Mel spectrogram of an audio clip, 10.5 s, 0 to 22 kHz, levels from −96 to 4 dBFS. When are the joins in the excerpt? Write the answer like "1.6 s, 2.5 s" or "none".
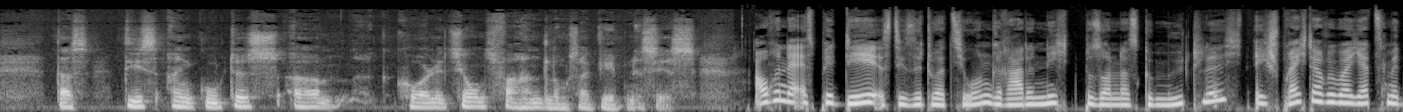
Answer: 5.5 s, 9.3 s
